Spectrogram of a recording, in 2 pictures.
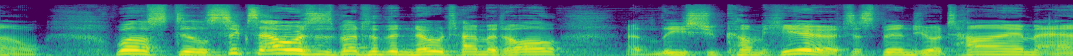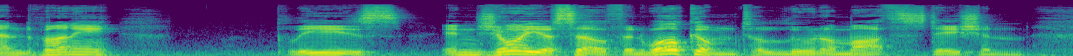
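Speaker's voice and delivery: put-on light touch of Italian accent. Voicing a station contact greeting arriving players: slight Italian accent. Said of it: "has a slight Italian accent".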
